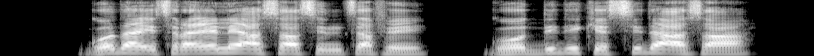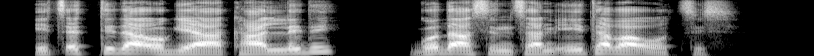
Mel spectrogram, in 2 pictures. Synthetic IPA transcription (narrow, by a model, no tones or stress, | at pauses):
ɡɔd̪ɐjɪsɾaːʔeːlɛɐsaːsɪnt͡sːɐfɛ | ɡo̞ːd̪ːɪd̪ɪkɛsːɪd̪ɐːs̬aː | ʔɪt͡sʼɛt̪ːɪd̪aːɔɡɪjaːkaːlːɪd̪ɪ | ɡɔd̪aːsɪnt͡sːɐniːt̪ɐβaːo̞ːt͡sːɪs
